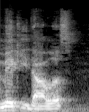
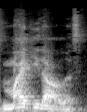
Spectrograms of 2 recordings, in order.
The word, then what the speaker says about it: Mikey Dollaz: spelling my name wrong it's not Mickey dollars it's Mikey dollars m-i-k-e-y-d-o-l-l-a-z what about Twitter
